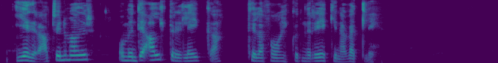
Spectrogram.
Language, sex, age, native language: Icelandic, female, 50-59, Icelandic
